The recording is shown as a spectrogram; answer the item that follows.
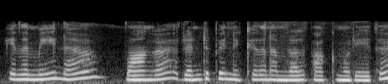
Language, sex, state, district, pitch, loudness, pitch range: Tamil, female, Tamil Nadu, Nilgiris, 225 Hz, -14 LUFS, 210-255 Hz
